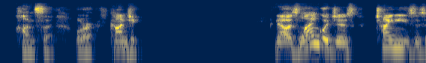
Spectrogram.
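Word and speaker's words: 漢字: Japanese these are called kanji which is a different pronunciation of these same two characters now the Korean language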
